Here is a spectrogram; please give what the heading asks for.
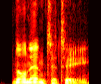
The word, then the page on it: nonentity: British English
